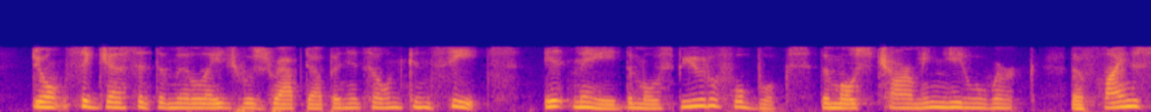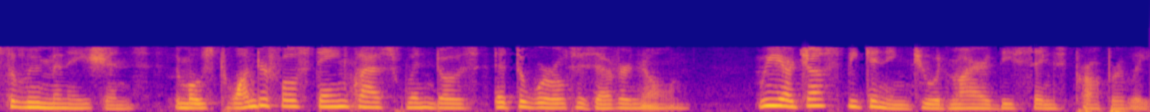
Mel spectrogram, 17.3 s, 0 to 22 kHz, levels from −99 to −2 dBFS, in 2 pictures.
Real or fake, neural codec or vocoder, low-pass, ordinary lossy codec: fake; codec, 16 kHz, 0.8 kbps, ZipCodec; 7.2 kHz; AAC, 16 kbps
